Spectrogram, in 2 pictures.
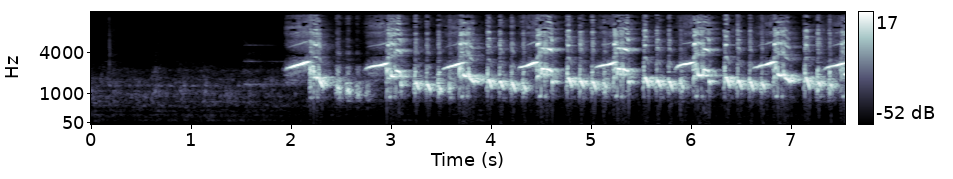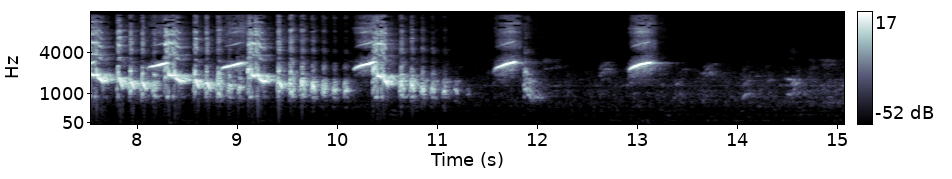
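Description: Partridge (teetar) calling: a loud run of about sixteen harsh notes, roughly two a second, each starting high and sliding down, beginning about two seconds in. After a short break it gives two more single notes.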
